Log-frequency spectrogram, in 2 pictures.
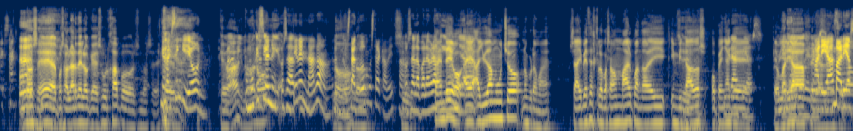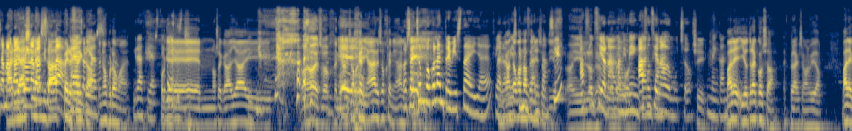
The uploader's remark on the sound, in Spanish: Desde el Primavera Weekender y sin videollamada. Pillan un Alsa hasta Benidorm para grabar el episodio en vivo desde Primavera Weekender, el festival medieval de Primavera Sound desde el resort temático Magic Robin Hood. Además, cameos de compis de Radio Primavera Sound involuntarios.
